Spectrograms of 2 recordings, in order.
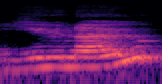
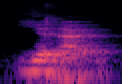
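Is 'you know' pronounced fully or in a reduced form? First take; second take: fully; reduced. First: Both words are pronounced fully and separately. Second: The words are reduced and run together. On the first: The speaker calls it wrong. "we don't actually say" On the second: The speaker calls it right. "we tend to say"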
